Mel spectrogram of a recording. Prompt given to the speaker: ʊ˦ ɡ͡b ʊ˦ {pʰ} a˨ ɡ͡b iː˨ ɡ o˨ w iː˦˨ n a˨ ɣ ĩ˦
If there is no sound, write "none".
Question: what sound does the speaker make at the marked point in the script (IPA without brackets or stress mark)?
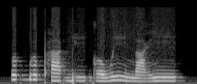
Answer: pʰ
